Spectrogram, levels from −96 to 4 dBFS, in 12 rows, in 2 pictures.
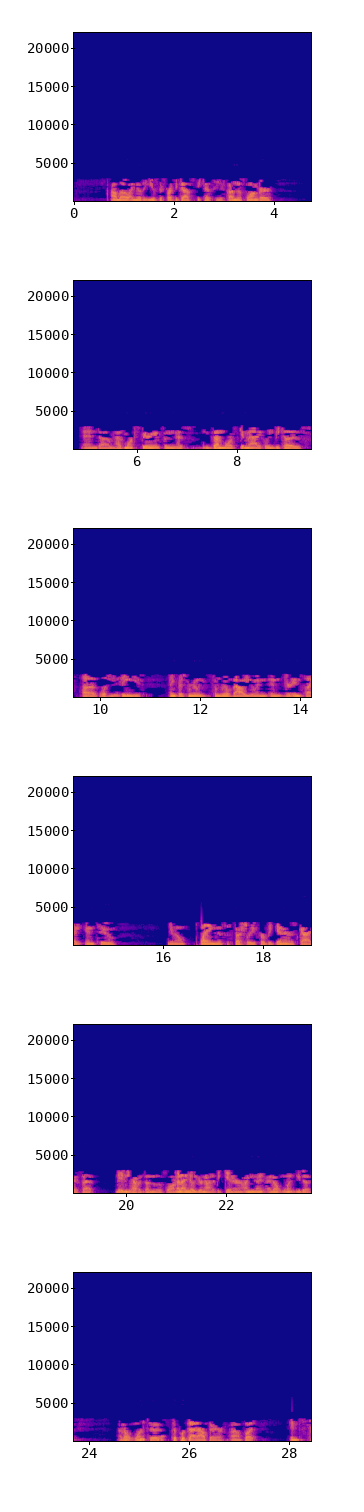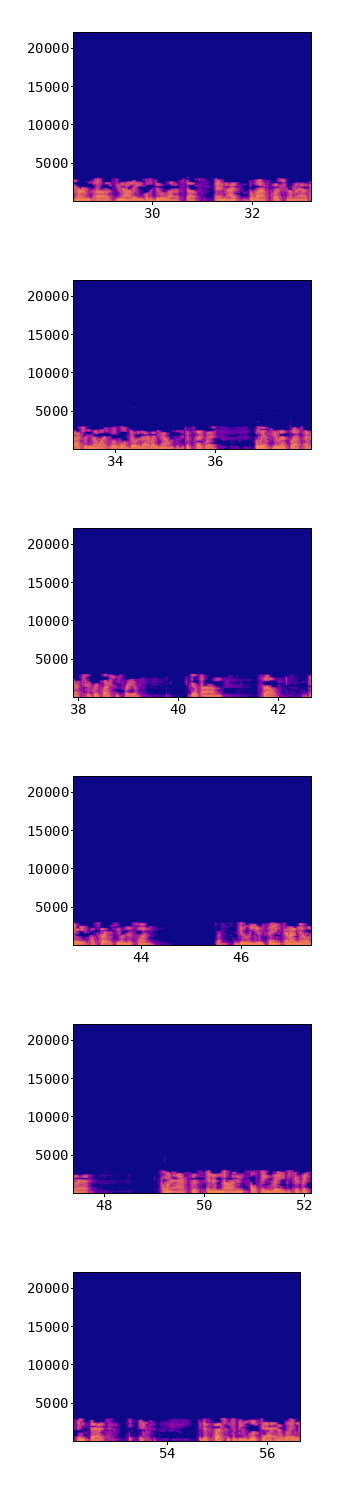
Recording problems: garbled, watery; badly; nothing above 2.5 kHz
abrupt cut into speech; at the end

